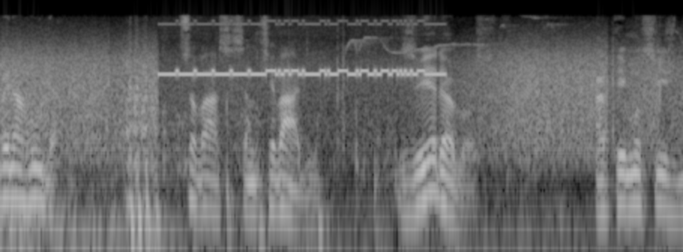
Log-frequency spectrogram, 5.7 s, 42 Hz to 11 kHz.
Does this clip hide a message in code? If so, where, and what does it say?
Yes: RTTY (50 baud, 170 Hz shift) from 1.3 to 3.7 s, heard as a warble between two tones, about 2200 Hz centre, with static crashes. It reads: GOZARA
